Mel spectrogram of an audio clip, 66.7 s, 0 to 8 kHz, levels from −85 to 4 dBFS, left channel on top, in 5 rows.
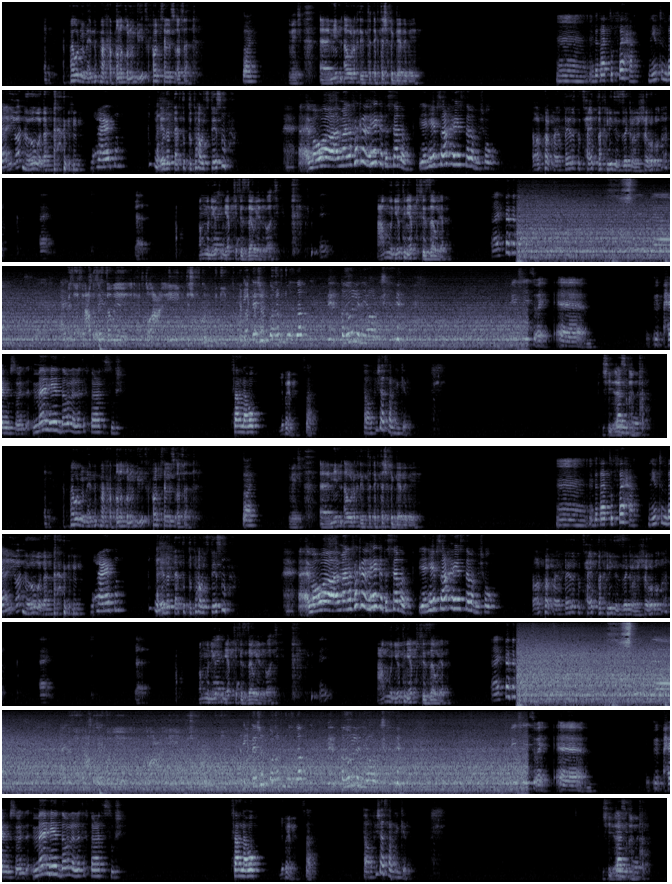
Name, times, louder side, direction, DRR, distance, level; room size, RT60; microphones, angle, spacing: voice 1, 1.4-3.9 5.7-8.3 13.4-14.9 16.3-18.0 24.0-26.7 29.4-29.6 30.7-32.7 34.2-35.7 41.3-45.7 51.8-51.9 59.0-59.3 62.1-62.2 65.5-66.3, left 2 dB, 20° left, 3 dB, 3.3 m, -37 dB
voice 2, 11.1-12.7 12.9-13.5 15.1-15.7 16.5-16.6 19.0-23.2 27.5-27.7 30.9-31.2 33.1-33.2 36.5-37.5 39.3-42.2 44.9-48.5 50.2-51.7 53.1-55.8 58.0-58.6 59.5-59.7 60.7-61.6 62.0-62.2 65.7-66.2, right 1 dB, 80° right, 3 dB, 4.5 m, -31 dB
sound 1, 37.0-50.6, right 5 dB, 55° right, 0.6 m, -31 dB
18.0 x 14.0 x 2.9 m, 0.29 s
head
